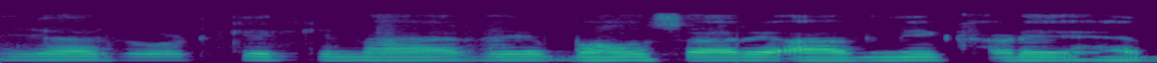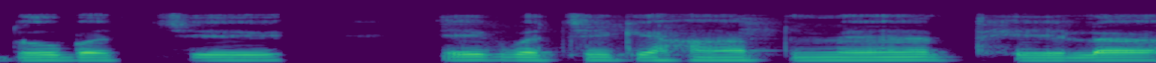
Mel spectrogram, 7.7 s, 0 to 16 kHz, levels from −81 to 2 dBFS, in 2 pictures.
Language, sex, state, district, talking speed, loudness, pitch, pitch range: Hindi, male, Bihar, Jahanabad, 140 wpm, -32 LUFS, 130 Hz, 125-135 Hz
